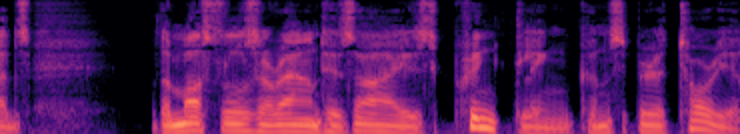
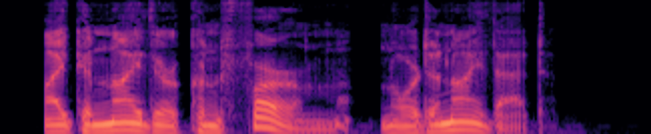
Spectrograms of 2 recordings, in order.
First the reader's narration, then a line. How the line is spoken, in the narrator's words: he says evenly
